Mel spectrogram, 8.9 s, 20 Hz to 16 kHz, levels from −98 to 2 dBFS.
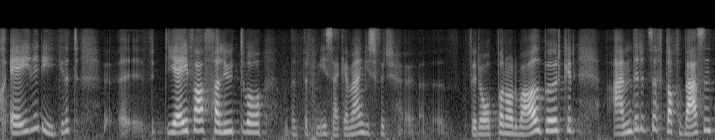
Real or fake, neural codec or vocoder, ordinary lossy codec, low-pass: fake; codec, 16 kHz, 0.3 kbps, FocalCodec; none; 7.2 kHz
